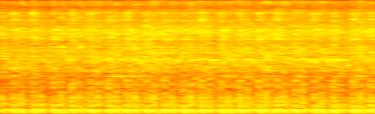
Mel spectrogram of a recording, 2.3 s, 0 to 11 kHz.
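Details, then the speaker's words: Honda Shadow VLX 600 V-twin after installing a new battery: starts on the first press and idles with a steady, even low thump of about eight pulses a second, no misses. The weak battery had caused the no-start. "after install a new battery this is what it sound like when it turn on right see that see a weak battery and then a good battery that's a different sound"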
